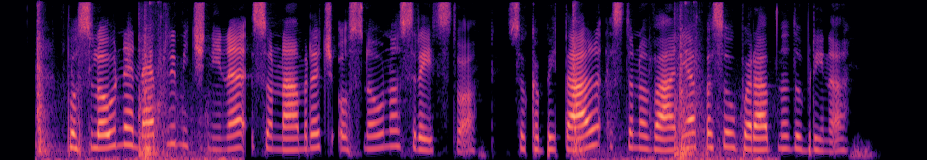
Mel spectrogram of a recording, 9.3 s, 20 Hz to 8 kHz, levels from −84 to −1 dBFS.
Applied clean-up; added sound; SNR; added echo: none; Truck; 8 dB; none.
